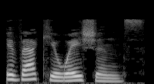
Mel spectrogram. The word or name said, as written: evacuations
